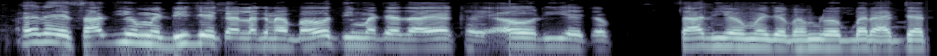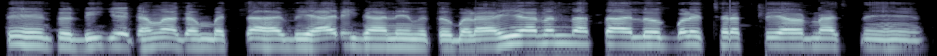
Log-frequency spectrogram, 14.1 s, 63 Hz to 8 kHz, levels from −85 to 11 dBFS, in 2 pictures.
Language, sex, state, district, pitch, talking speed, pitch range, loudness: Hindi, male, Uttar Pradesh, Hamirpur, 150 Hz, 190 wpm, 135-170 Hz, -13 LUFS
